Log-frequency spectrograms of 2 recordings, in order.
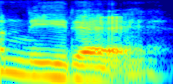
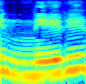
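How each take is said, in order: First: "ਨੇਰੇ" ending in a drawn-out open ai; final open ai. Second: "ਨੇਰੇ" ending in a close e; final e. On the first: Teacher corrects it, "ਨੇਰੇ" with final ai. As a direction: say "ਨੇਰੇ" as ne-rai. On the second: Teacher shows what to avoid, "ਨੇਰੇ" with final e. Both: Shown as a demonstration. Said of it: "ਨੇਰੇ ਨਹੀਂ ਬੋਲਣਾ".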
